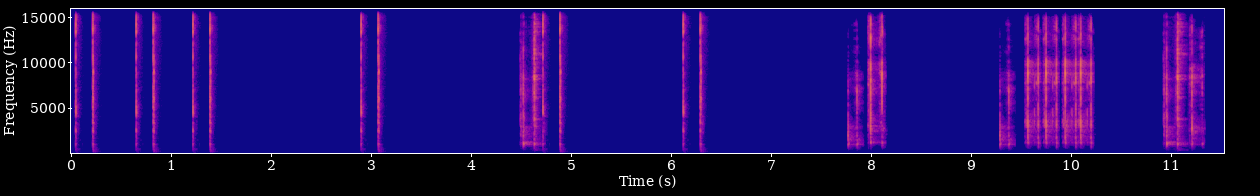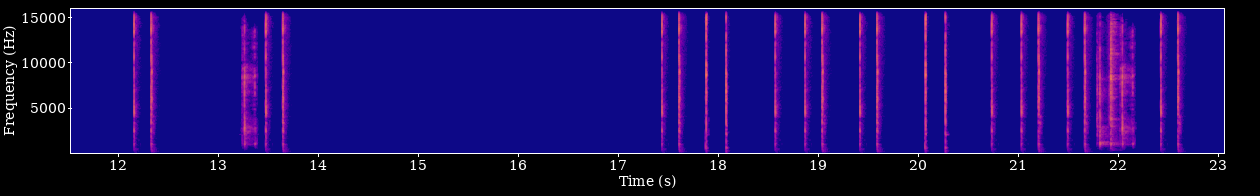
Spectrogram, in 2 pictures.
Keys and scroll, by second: 7.8 ctrl+g, 9.3 ctrl+[.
